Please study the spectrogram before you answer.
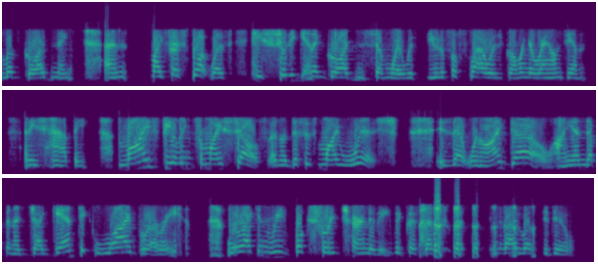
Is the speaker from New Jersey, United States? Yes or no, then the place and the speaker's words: yes; New Jersey, United States; moved away as an adult; Well, I grew up in Jersey and did not move to New York until I was in my very early 20s. When I got married, I moved over to New York.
